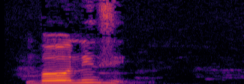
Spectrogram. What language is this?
Tem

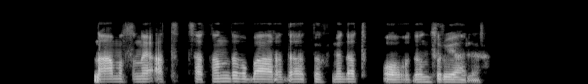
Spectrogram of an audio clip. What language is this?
Turkmen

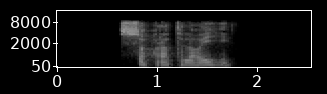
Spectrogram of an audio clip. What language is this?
Persian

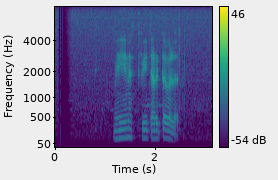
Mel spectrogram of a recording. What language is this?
Sinhala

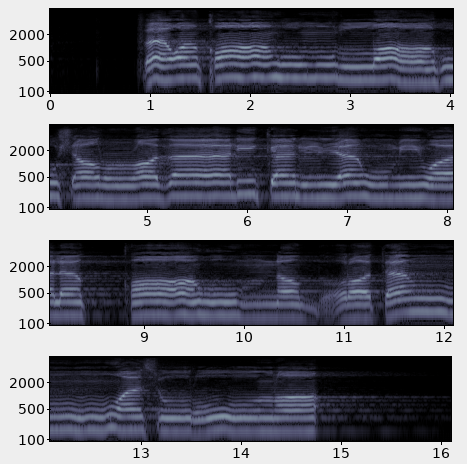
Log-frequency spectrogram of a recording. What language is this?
Arabic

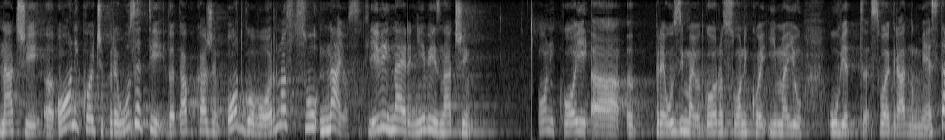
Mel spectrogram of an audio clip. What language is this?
Croatian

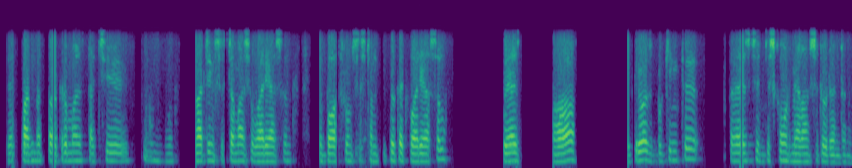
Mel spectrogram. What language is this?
Kashmiri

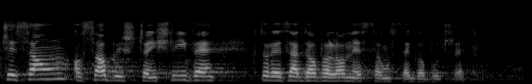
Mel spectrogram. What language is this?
Polish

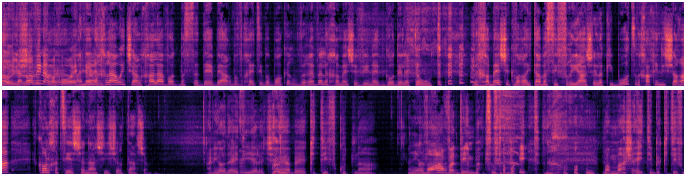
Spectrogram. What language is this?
Hebrew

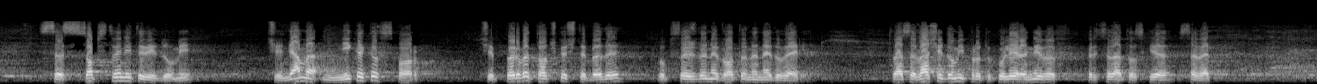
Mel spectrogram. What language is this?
Bulgarian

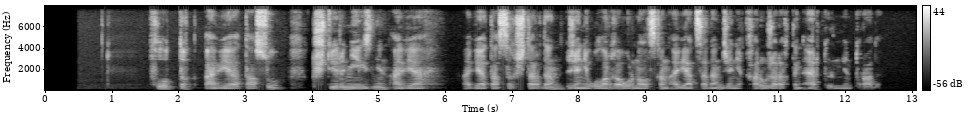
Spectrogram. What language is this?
Kazakh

